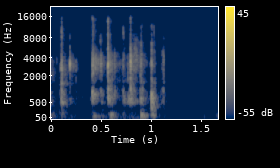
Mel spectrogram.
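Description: A short burst of about six crisp computer keyboard keystrokes, close and distinct, followed by silence.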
